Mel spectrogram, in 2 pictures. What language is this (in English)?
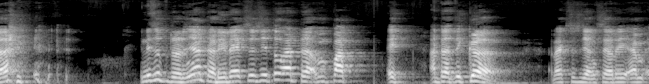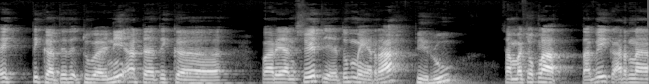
Indonesian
